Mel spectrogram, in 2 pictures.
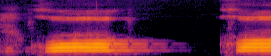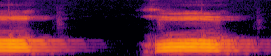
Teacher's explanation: لیکن ایک اور بات ہم نے یہ بھی پڑھی تھی کہ الف ہمیشہ اپنے سے پیچھے والے حرف کے تابع ہوتا ہے، اگر پیچھے آنے والا حرف باریک ہو تو الف باریک ہوگا، اگر پیچھے آنے والا حرف موٹا ہو تو الف بھی موٹا ہوگا۔ تو یہاں چونکہ خا موٹا ہے تو اس وجہ سے الف کو بھی موٹا ادا کریں گے۔ تو مطلب یہ ہوا کہ جتنی دیر تک ہم الف کو لمبا کریں گے، جو ٹائم دیں گے، اس میں آواز کا جو دباؤ ہے، جو پریشر ہے، وہ تالو کی جانب ہوگا، آواز کو ٹریپ کریں گے، منہ بھر کے ادا کریں گے، خو، خو، خو۔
